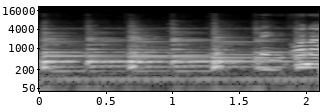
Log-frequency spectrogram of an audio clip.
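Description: Đàn tính, the Tày long-necked gourd lute, plucked in a steady rhythm of about three notes a second as accompaniment to hát then singing.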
